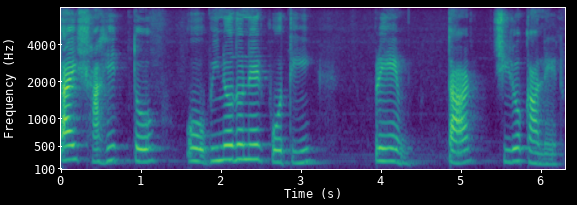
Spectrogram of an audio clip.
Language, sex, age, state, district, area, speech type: Bengali, female, 60+, West Bengal, Paschim Bardhaman, urban, spontaneous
